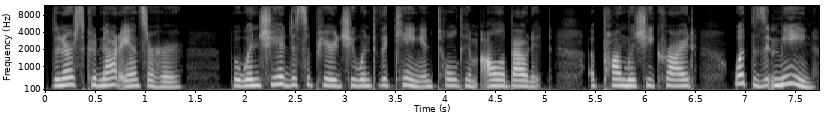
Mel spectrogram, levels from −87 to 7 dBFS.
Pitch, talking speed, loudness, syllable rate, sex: 240 Hz, 230 wpm, -18 LUFS, 5.8 syllables/s, female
